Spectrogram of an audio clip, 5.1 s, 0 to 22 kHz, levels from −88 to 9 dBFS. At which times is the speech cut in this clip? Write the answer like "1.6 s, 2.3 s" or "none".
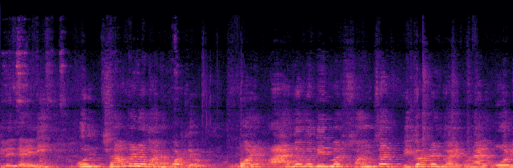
2.1 s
